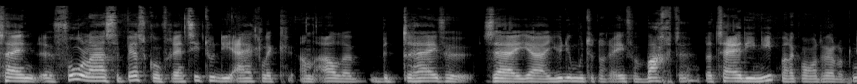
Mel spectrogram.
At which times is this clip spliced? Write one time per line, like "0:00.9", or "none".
none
